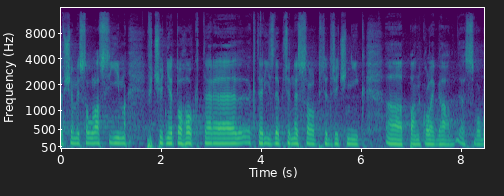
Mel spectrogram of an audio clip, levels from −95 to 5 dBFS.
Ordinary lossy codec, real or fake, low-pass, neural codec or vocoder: MP3, 64 kbps; real; 14.4 kHz; none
